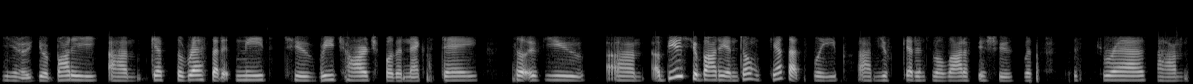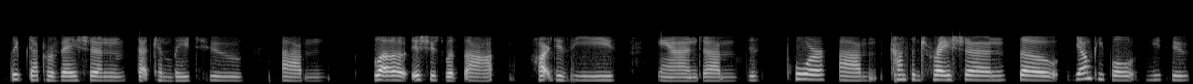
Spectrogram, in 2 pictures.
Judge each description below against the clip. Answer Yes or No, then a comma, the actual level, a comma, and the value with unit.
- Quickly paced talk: No, average, 160 wpm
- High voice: Yes, high, 195 Hz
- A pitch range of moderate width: No, narrow, 2.3 semitones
